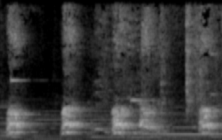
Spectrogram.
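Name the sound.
small dog barking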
